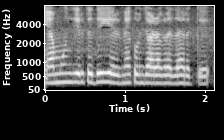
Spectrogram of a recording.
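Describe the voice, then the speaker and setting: A woman voicing a loud, whiny teenage village girl in a cartoon, who shouts and teases. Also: flat delivery, very fast, slight background noise, natural voice. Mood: shrill teasing. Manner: shrill shouting and teasing. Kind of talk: cartoon voice acting.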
